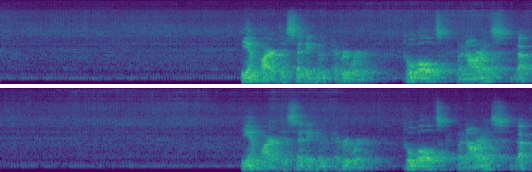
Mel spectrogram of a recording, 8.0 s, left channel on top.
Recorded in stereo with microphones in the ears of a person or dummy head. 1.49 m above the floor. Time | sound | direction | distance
3.6 | a man speaking | 55° left (ahead or behind) | 0.5 m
